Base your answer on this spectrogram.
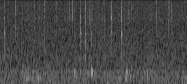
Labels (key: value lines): label: ambient
recorder: HydroMoth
